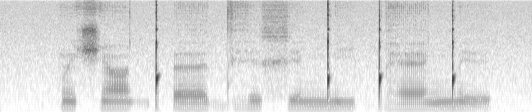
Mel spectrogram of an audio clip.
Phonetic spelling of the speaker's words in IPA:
pə̃ʃɑ̃ǃʼɜdʱɪ xɪŋ͡ǃiɡ͡ǃæŋ͡ǃɪ

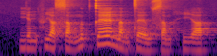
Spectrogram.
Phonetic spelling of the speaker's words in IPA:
je˩˦nfi˨˩a̯ sa˩˦mno˥˩k̚tɛː˥˩na˩˦n tɛː˨˩wsa˩˦m hi˧a̯

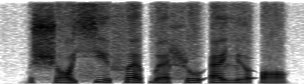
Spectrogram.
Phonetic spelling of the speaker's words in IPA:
ʃɔ˧˩ sʲe˥˩fɛ˥˩ ɓɛ˧˩ɬu˦ʔæ˦ lʲɔ˧˩ʔɔ˧˩

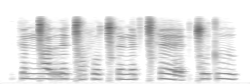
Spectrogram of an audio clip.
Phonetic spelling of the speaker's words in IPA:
kɛnŋ͡ǀarɛ ɡ͡ǀafo ǀʰɛŋɛt ǀʰɛ | ǀutɯ

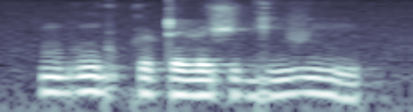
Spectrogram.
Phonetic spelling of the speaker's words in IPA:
mbʊŋɡukø ʈeɭɪʃi ɡi vi

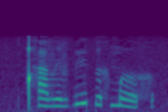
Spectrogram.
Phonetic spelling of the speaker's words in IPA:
ǃʰavevɓy ɠəxmɤx

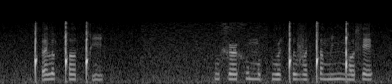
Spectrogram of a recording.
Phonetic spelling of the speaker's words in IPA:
ǃʼə loǃɤǃʼi | kʷixə˞xu mokʷə˞ǃɯ vəǃə mi ŋ͡ǃose

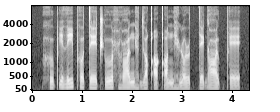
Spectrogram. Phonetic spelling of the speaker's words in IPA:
hupʼiðipʰo te t͡ʃʼuħṳʕɯŋɛ̤ duqʼeqʼone̤ ɳoɹtːeɡʕɯkʷpʰe

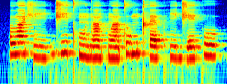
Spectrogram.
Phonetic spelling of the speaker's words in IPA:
βã˦ʃi˨ | d͡ʒi˦tʰũ˨dã˨kʷã˨ tu˦mkʰɛ˨pʰi˨ d͡ʒe˨˦ku˦

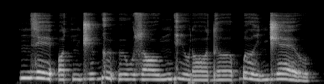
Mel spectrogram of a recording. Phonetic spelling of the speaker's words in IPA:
nze ʔɔtnd͡ʒɯɡɯ ʔɯwzɔːu̯ŋɡiu̯ ɾɔːdɤːɓɤi̯ nd͡ʒɛu̯

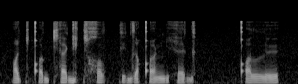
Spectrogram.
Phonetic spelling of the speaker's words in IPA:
ɑcqʼuɡcʰæɡic χølˠkːeɡlʲʉqʼø ŋihɛɡ | qʼɔlːø

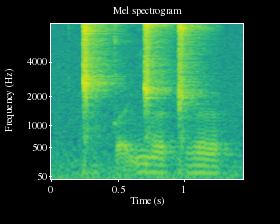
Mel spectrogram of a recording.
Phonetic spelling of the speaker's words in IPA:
ǁə̤qḭŋ͡ǁœ ɡ͡ǁœ

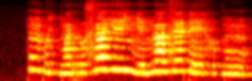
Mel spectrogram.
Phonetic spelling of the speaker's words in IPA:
kʷũ˦ɡʷiː˨ɡʷã˨ru˨ zã˦ jeː˦ɲe˨ nã˦ zɛ˦ɗeː˨hʊ˨ɡʷũ˨

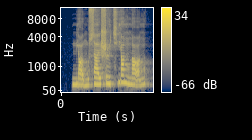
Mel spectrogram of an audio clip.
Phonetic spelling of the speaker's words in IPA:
mjɑ̰˨˩ʊ̯mu˦ sa˧˥ɪ̯ ʂɻ̩˧˥t͡ɕʰjɑ˥˩ŋ n̪ɑ̰˨˩˦ŋ

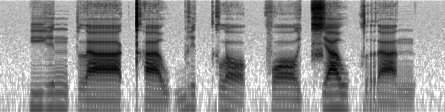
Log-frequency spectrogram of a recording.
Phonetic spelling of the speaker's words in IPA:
ji˥˩nplaː˧ kʰa˧w bi˦˥t̚klɔː˨˩k̚fɔː˧ t͡ɕa˥˩wkra˧n

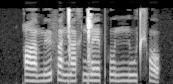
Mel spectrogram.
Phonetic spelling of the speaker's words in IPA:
qa møfaŋ͡ǀax ŋ͡ǁɛpʰo nːut͡ʃʰɔ

